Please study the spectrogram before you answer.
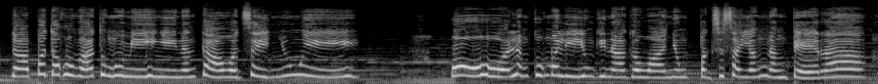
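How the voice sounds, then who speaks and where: Really high young voice, devoted worried grown kid in a radio drama, earnest, music underneath. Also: female voice, fairly bright tone. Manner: earnest, emotional, respectful. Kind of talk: Tagalog radio drama acting.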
